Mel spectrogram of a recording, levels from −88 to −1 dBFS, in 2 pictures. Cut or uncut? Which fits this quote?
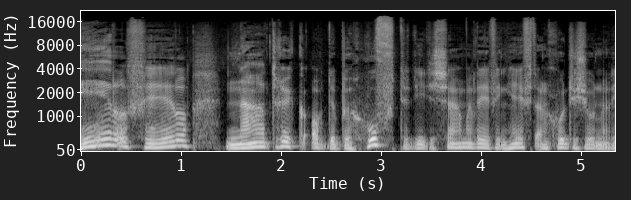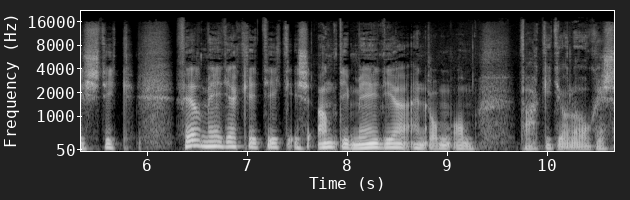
cut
